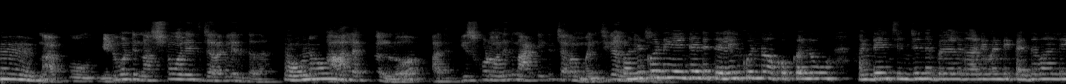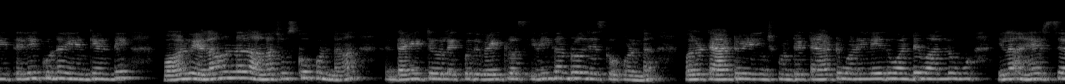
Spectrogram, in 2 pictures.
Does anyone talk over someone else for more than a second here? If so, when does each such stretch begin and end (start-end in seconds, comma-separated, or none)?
none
